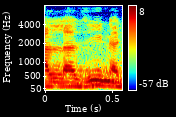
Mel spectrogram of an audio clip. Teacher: Jadi lam pertama tidak dibaca, yang dibaca lam kedua allazina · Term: lam samsiyah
